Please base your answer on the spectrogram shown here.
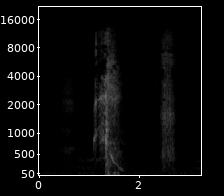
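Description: A short breath in, then a sharp explosive sneeze, followed by a second smaller sneeze; two sneezes in a quiet room.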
